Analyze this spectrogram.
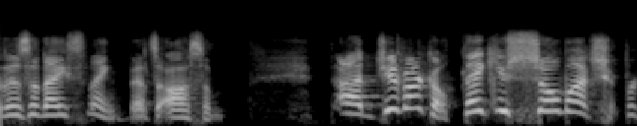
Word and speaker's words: Gianmarco: Gianmarco. It's not Gian. I want to Italian it.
